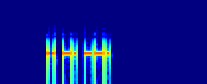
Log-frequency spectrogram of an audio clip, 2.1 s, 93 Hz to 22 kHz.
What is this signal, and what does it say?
Morse code, heard as a keyed tone, about 46 wpm, 700 Hz. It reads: ING
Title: Top Three Letter Combinations in Words 45wpm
